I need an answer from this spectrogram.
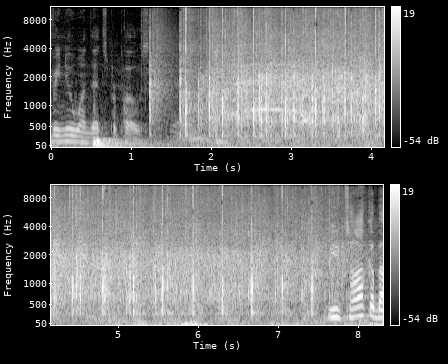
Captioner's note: applause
